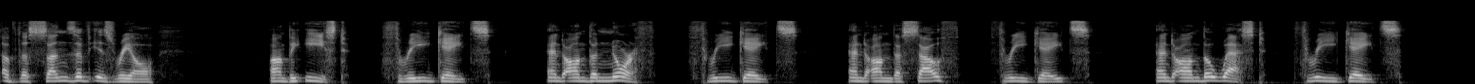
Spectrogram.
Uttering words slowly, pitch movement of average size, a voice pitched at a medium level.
No: slow, 120 wpm; narrow, 2.2 semitones; medium, 150 Hz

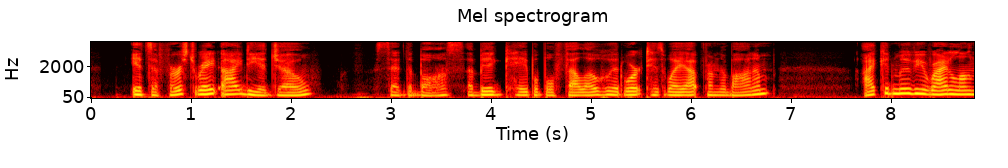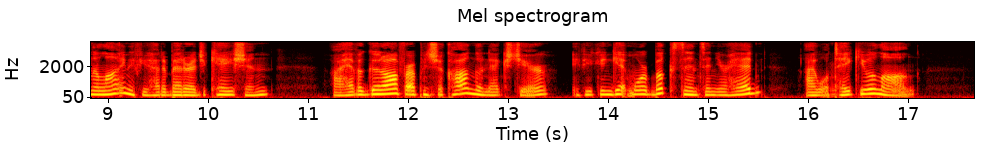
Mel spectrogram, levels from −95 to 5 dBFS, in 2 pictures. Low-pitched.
No: medium, 185 Hz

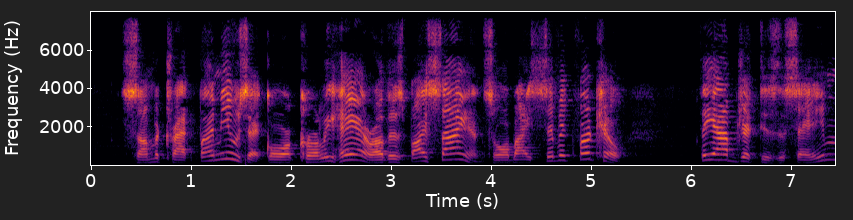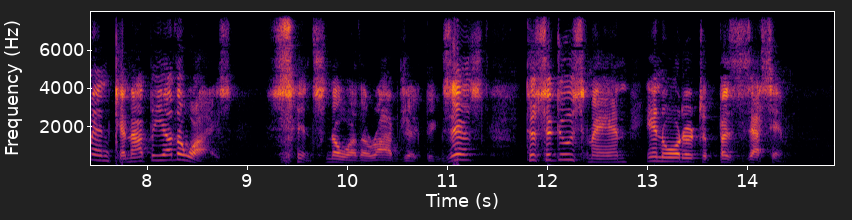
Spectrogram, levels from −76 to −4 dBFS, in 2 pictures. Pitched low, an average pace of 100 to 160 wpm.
No: high, 235 Hz; average, 140 wpm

